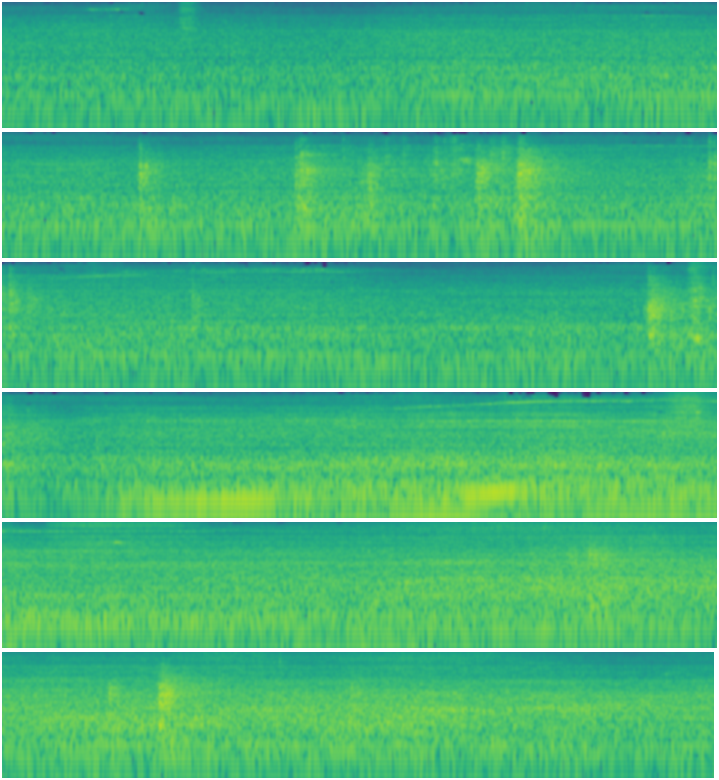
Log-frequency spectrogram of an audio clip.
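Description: Excavator's diesel engine running steadily while it works demolition rubble, with sharp clanks and knocks of concrete and metal debris every so often. About halfway through, a road vehicle passes with a louder low engine drone that rises and then fades.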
